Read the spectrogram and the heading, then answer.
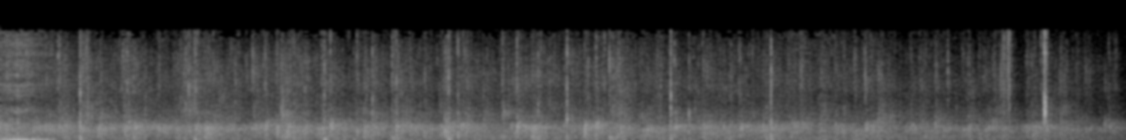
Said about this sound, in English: Okay, let's just, yeah, let's give God a, a, a cheer. Thank you, Lord.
